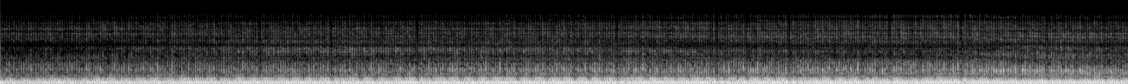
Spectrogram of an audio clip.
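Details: Ford XC Falcon wagon six, mechanically rebuilt with new hoses, belts, gaskets, starter and alternator, burns a little oil, just started: deep even idle, steady low beat, no knocks or misses: healthy.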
